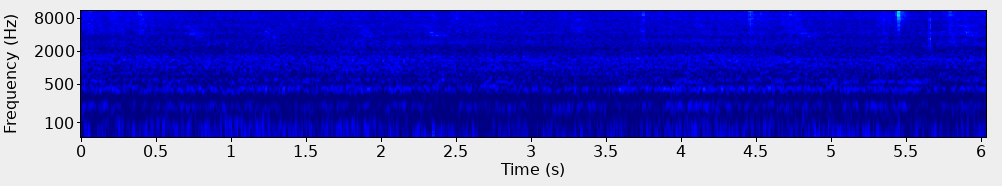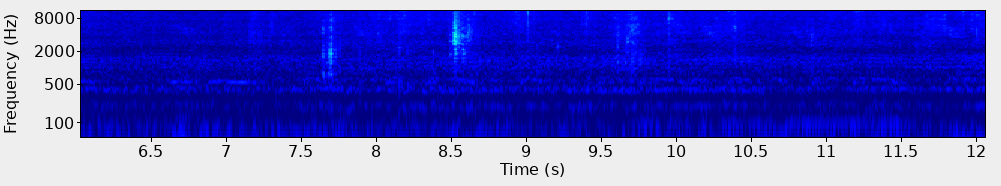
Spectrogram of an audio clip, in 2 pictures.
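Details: Bees working under a green pergola on a terrace on a hot summer afternoon; a steady low droning hum from many insects fills the whole stretch, with a few brief higher clicks rising above it.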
